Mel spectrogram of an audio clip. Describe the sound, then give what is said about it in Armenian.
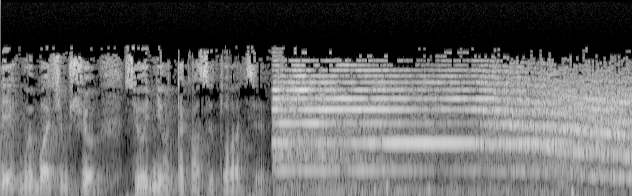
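An air raid siren wails over the railway station at Mezheva, a loud, sustained, steady-pitched tone that begins abruptly after a stretch of speech and continues to the end. “Մեժևայի երկաթուղային կայարանի վրա հերթական անգամ հնչում է օթային տագնապի ազդանշանը։”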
